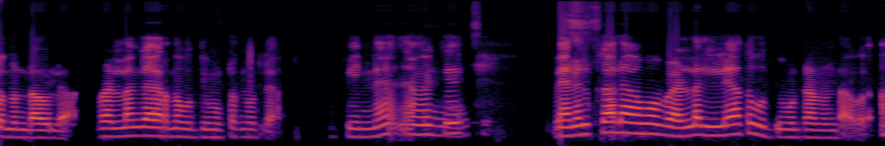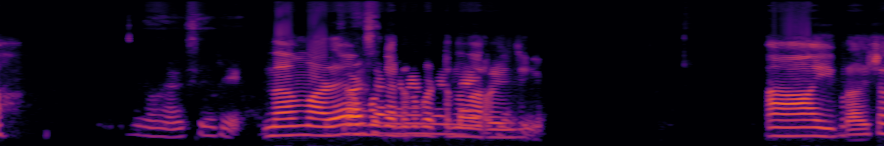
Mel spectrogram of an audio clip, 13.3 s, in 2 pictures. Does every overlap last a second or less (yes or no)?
no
